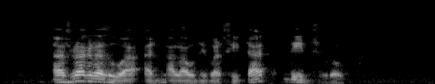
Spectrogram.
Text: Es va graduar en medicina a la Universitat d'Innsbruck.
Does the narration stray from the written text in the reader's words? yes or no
yes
